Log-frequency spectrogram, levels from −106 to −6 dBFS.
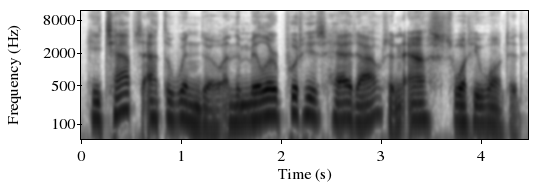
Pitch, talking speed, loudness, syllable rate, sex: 115 Hz, 230 wpm, -17 LUFS, 5.1 syllables/s, male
